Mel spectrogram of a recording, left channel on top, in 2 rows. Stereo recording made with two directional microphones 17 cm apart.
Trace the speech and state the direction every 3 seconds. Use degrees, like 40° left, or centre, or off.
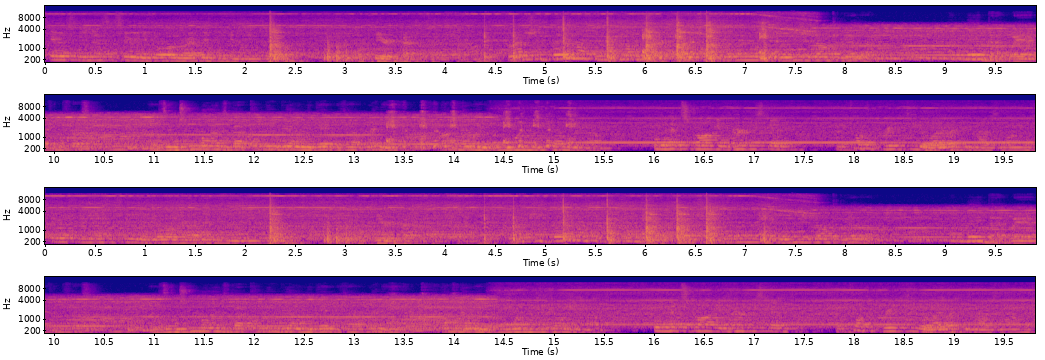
30° left, 30° left, 30° left, 20° left, 10° left, 10° right, 20° right.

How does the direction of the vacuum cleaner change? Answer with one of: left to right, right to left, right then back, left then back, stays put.
left then back.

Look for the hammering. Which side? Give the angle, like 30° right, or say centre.
centre.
